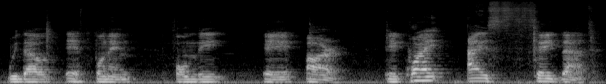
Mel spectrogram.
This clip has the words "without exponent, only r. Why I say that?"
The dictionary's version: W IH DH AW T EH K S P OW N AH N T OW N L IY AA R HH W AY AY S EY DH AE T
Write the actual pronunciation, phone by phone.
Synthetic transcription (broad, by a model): W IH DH AW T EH S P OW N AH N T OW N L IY AA R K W AY AY S EY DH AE T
